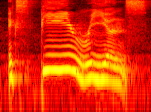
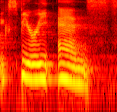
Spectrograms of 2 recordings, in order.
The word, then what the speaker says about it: experience: Ik-SPEE-ree-y'ns. y'ns, y'ns. It's not ik-SPEE-ree-ens. There is no E sound here. Ik-SPEE-ree-y'ns.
